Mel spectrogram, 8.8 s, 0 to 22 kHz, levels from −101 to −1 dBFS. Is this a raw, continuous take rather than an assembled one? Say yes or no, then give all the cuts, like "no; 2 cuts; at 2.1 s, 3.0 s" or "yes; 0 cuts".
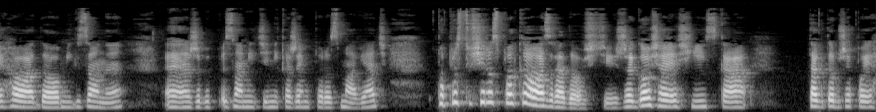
yes; 0 cuts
